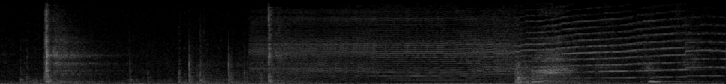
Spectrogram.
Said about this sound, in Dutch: Trek maar aan het touwtje, dan gaat de deur vanzelf wel open.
